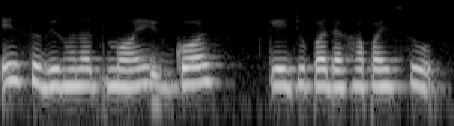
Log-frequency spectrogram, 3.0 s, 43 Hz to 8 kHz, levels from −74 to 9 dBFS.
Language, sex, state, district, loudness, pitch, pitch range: Assamese, female, Assam, Sonitpur, -15 LUFS, 230 Hz, 225-245 Hz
